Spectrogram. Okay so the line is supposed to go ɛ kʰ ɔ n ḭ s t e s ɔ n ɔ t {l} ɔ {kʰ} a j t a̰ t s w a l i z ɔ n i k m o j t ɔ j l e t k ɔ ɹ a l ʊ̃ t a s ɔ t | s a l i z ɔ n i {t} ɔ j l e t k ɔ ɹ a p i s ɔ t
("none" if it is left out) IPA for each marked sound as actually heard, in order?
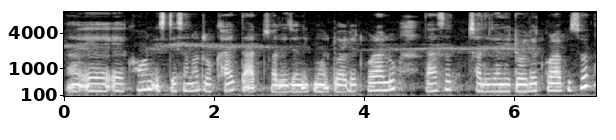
ɹ, kʰ, t

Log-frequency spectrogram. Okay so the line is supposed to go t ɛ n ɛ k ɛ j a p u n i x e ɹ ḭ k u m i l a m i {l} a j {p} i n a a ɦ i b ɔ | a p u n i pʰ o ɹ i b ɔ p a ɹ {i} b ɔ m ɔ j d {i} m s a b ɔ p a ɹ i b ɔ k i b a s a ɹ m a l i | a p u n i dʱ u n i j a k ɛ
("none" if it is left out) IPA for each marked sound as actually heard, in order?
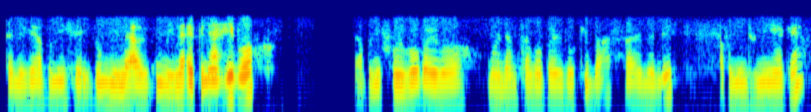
l, p, i, a

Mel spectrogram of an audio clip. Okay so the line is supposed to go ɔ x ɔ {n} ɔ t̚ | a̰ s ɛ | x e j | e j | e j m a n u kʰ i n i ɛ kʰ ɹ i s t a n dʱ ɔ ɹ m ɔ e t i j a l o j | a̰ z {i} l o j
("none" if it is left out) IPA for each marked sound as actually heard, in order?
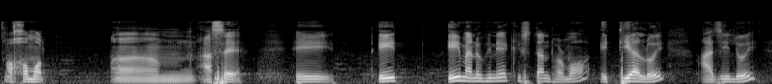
m, i

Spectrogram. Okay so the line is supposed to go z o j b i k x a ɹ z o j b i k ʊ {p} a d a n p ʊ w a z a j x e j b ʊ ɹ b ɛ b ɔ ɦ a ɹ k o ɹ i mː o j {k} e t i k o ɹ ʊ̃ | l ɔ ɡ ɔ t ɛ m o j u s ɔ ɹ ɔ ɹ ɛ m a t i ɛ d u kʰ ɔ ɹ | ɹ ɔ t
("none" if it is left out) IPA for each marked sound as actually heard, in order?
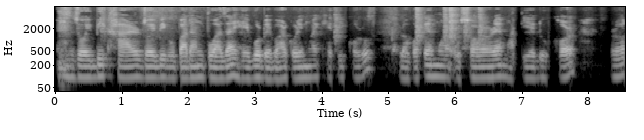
p, kʰ

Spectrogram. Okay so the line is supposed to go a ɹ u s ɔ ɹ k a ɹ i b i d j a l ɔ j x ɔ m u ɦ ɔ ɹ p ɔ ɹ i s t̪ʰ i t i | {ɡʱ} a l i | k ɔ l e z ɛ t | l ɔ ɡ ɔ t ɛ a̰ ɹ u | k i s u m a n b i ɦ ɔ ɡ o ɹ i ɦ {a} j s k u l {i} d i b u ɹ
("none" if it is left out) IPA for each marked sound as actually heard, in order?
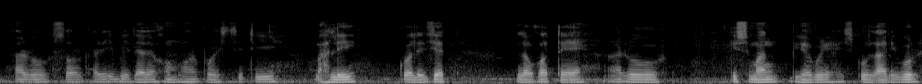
bʱ, a, a

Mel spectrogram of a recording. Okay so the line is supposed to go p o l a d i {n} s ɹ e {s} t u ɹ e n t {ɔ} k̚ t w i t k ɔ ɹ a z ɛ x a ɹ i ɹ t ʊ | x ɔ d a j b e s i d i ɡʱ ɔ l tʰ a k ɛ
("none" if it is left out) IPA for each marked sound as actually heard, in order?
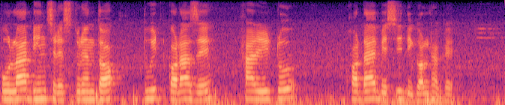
n, s, ɔ

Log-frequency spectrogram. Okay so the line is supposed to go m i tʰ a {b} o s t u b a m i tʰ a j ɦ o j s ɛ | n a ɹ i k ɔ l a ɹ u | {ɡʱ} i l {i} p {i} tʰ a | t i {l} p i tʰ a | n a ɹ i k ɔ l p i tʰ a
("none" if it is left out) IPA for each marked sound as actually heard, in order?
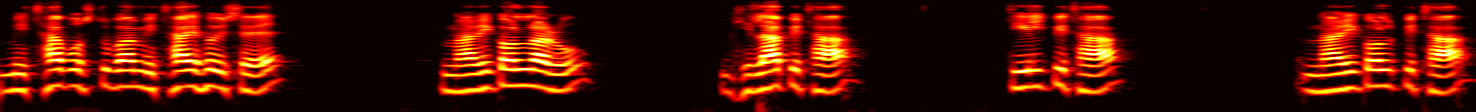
b, ɡʱ, a, i, l

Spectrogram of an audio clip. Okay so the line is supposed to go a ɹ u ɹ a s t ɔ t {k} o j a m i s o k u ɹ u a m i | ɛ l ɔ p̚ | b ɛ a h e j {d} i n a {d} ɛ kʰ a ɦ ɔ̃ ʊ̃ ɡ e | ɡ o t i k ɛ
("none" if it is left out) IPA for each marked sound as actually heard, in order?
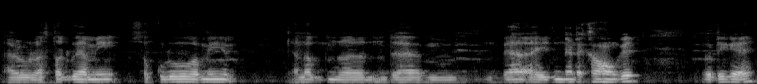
ɡ, d, d

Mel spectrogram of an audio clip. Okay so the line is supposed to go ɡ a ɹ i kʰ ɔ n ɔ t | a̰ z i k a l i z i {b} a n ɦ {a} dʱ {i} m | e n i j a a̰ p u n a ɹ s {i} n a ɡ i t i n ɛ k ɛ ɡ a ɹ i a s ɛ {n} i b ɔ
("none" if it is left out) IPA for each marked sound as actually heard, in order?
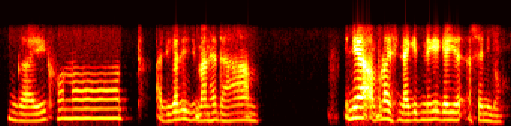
m, ɛ, a, i, n

